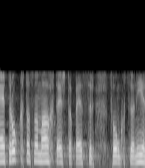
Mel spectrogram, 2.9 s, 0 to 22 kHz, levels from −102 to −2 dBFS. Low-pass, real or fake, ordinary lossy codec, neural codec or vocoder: 3.6 kHz; real; none; none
